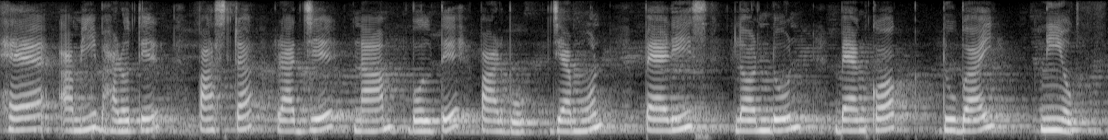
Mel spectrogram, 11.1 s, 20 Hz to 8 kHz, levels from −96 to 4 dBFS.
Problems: constant background noise, continuous background conversations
